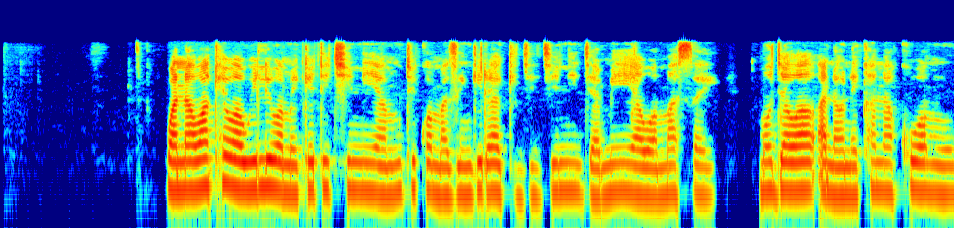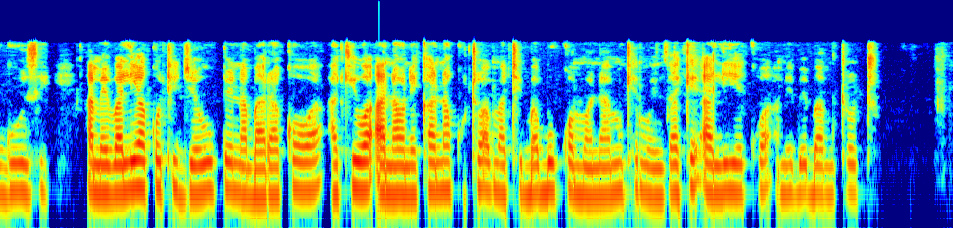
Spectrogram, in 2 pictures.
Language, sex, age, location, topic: Swahili, female, 18-24, Kisumu, health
